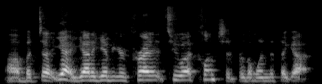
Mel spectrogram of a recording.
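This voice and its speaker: A man's voice: high-pitched, racing, gravelly, dark tone. A man giving casual game analysis as a panelist on a sports talk show.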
